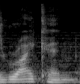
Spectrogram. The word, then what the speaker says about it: Raiken: Pronounced Raiken, written with the characters for thunder and dog.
